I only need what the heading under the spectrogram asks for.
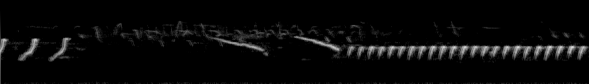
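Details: Northern cardinal: two or three sharp upslurred notes, two long descending whistles, then a rapid, even trill of many short notes. Faint twittering from other birds is heard behind it.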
